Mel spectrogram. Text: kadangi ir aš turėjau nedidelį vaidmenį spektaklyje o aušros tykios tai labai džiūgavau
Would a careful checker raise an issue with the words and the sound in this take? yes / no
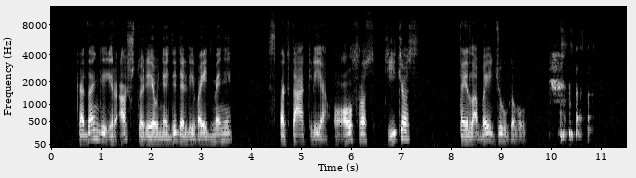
yes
